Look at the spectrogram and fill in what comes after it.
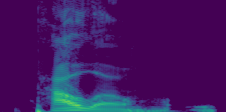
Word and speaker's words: Paolo: I'm sorry. It's Paolo. – It's just Paolo.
